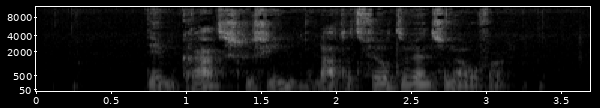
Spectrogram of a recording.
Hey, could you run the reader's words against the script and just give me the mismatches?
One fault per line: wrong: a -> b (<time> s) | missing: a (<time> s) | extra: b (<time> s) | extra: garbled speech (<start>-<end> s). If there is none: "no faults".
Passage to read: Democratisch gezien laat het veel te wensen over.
no faults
